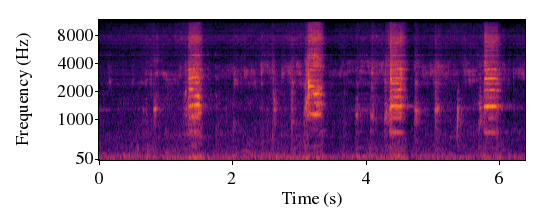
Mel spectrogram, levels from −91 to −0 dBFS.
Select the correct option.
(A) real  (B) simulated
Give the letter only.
B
